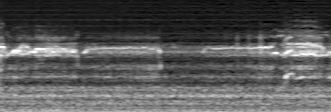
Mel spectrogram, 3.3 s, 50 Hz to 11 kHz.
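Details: At a Polish peregrine falcon nest in Gdynia, young being fed breakfast at 4:21 am wail in high, steady, slightly quavering screams, softer through the middle and rising again at the end.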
